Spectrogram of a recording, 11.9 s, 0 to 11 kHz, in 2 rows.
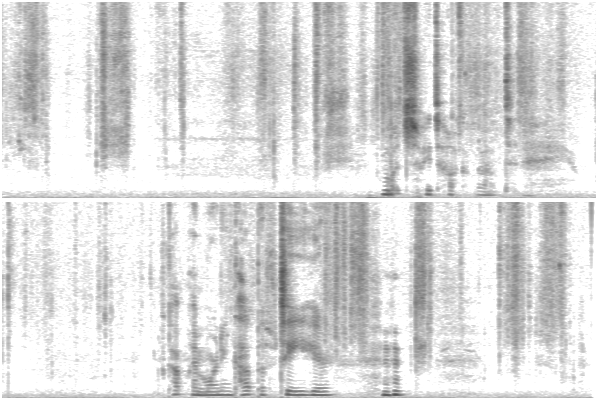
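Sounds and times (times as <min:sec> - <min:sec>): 
deck of cards being shuffled: 0:00.0 - 0:04.9, 0:09.2 - 0:11.8
speech: 0:03.8 - 0:05.4, 0:07.7 - 0:10.2.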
